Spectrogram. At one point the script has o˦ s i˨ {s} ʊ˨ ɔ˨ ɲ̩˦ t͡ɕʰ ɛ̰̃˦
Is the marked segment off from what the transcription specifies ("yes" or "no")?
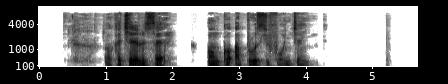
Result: yes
